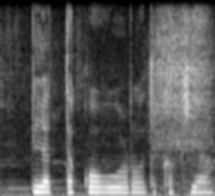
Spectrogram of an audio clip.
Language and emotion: Russian, neutral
